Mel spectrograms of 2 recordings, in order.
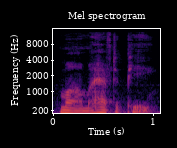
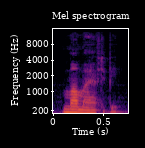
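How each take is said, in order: First: The line is said at a normal pace. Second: The line is said at a fast pace.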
